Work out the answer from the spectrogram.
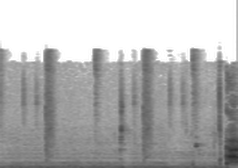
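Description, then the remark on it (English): Quiet sipping and swallowing of water, with soft wet gulps and small liquid squishes repeating every half second or so, ending in a brief louder rustle. “I'm going to take a little sip of my water here.”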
